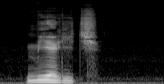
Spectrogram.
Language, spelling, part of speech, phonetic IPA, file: Polish, mielić, verb, [ˈmʲjɛlʲit͡ɕ], Pl-mielić.ogg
